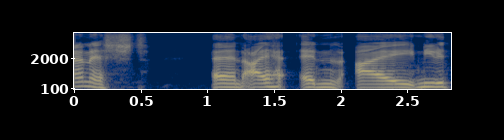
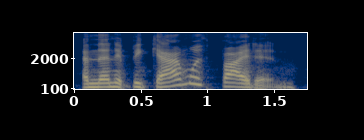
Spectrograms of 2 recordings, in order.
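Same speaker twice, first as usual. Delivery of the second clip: ordinary talk, nothing marked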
